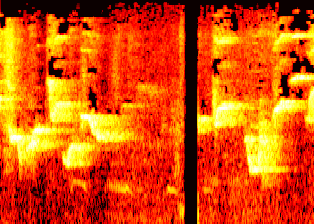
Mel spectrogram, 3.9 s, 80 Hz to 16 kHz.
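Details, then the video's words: Songbird singing, a recording meant for caged birds to hear ten minutes a day: fluid whistled phrases stepping up and down, a brief silent break midway, then bright rising whistles resume. "MUỐN CHIM HÓT HAY| MỖI NGÀY 10 PHÚT | TỰ NHIÊN CHIM HÓT GIÀ RỪNG"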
